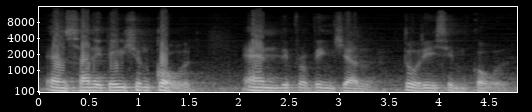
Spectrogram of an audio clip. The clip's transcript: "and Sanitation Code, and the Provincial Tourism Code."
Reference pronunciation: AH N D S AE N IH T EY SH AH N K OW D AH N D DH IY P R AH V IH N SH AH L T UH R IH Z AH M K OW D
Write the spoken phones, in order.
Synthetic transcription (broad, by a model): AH N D S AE N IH T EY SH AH N K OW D AH N D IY P R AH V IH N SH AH L T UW R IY S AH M K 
